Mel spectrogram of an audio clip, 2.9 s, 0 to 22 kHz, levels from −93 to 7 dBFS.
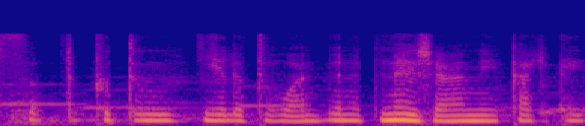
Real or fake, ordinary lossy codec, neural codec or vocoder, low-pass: fake; MP3, 64 kbps; codec, 16 kHz, 0.5 kbps, FunCodec, trained on Chinese and English, 25 frames a second; 7.2 kHz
